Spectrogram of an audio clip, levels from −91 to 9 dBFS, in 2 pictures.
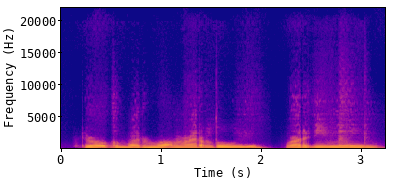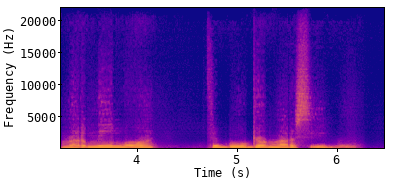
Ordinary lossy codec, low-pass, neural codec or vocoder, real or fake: none; none; codec, 44.1 kHz, 0.9 kbps, DAC; fake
